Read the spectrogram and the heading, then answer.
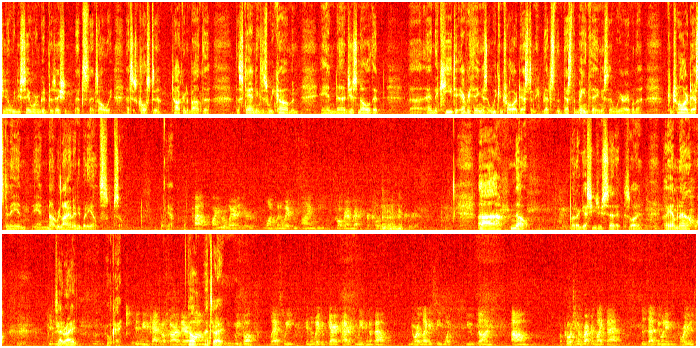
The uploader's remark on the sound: press conference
